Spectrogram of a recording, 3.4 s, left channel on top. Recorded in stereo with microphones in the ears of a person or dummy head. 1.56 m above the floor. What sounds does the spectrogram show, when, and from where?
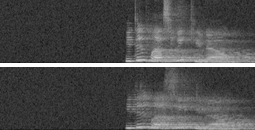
1.7 s a woman speaking: 60° left (ahead or behind), 3.5 m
